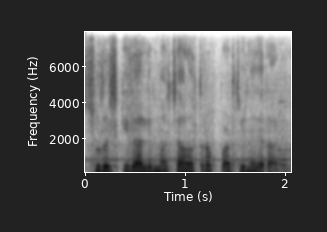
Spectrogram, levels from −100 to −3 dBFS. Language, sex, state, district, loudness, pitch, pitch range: Hindi, male, Uttarakhand, Tehri Garhwal, -17 LUFS, 215 Hz, 205-230 Hz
